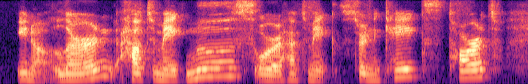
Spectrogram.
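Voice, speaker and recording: A woman speaking at a very slow pace, with a non-native accent and lively intonation. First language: not English. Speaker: baking YouTuber. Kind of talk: casual live stream chat. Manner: hesitant, many fillers; mumbling.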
